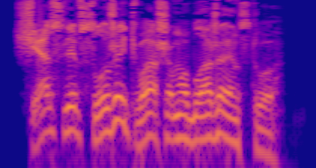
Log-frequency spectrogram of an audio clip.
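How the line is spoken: Loud bark. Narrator (Russian): рявкнул маршал

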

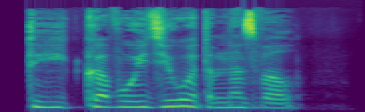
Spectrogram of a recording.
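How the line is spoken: Hoarse reply. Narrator (Russian): хрипло отозвался Йен

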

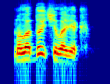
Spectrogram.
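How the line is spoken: Snide ghostly reply. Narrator (Russian): ехидно ответил призрак

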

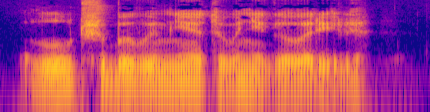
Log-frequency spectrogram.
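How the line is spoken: Mumbling. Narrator (Russian): пробормотала Петти

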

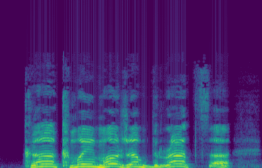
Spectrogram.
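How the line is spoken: Angry yelling. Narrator (Russian): гневно заорал Огл

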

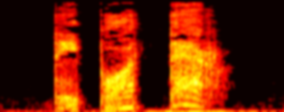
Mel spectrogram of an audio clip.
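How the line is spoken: Whisper. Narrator (Russian): прошептала она

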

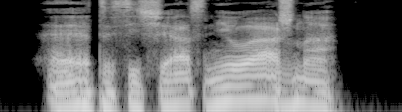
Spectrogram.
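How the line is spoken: Displeased growl. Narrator (Russian): недовольно рыкнул Ахриман

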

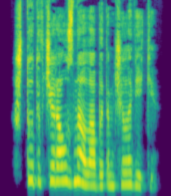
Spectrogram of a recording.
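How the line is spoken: Sharp question. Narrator (Russian): резко спросила

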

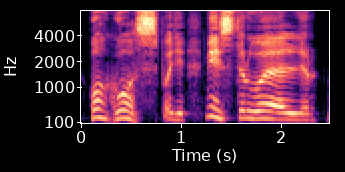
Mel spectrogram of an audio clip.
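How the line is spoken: Exclaiming. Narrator (Russian): воскликнула Мэри

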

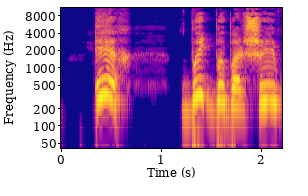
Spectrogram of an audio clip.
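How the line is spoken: Exclamation. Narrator (Russian): воскликнул я наконец

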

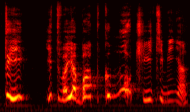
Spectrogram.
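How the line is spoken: Sobbing speech. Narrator (Russian): сказала она, всхлипнув

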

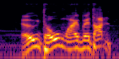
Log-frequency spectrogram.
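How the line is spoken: Shout. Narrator (Vietnamese): miệng quát lên

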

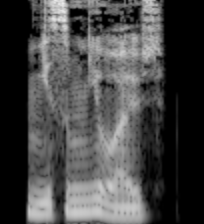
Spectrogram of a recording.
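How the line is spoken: Grumbling. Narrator (Russian): проворчал Дрейк

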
